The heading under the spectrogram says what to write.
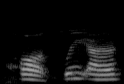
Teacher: खौ और त्वा को पुर पढ़ेंगे और खौ की वजह से अलिफ भी पुर ही लगेगा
